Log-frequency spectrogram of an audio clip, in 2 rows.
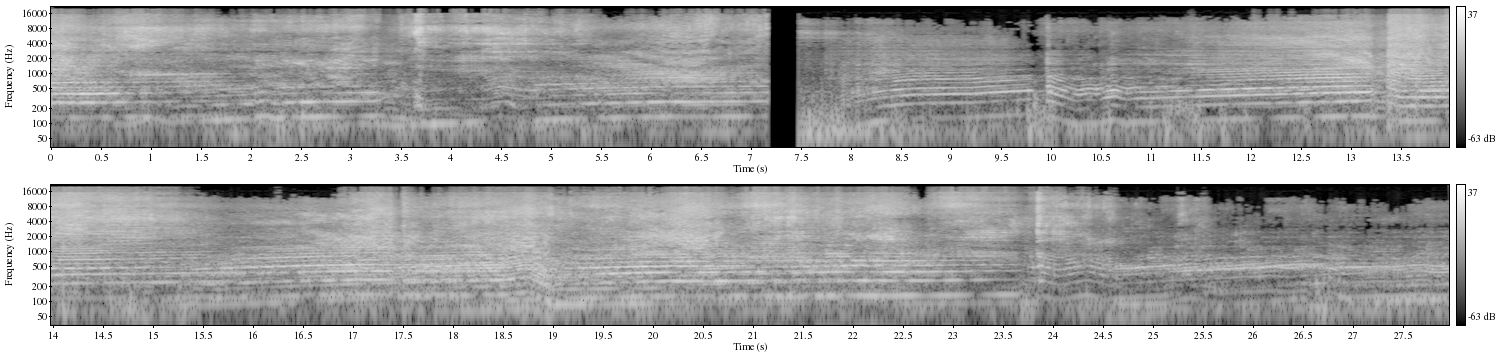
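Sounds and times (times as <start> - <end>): race car engine accelerating: 7.9 - 27.9.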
